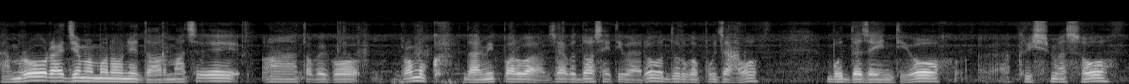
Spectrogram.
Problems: constant background noise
